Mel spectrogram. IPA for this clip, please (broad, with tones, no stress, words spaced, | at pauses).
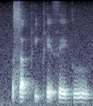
sä˦ʔpʰḭ˦˨pʰḛ˦˨θe˦ ku˦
